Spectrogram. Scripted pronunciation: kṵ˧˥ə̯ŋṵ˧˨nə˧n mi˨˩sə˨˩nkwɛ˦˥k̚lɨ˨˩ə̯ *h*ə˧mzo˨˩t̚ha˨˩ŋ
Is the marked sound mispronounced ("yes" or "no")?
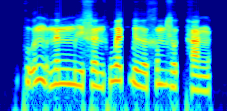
yes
